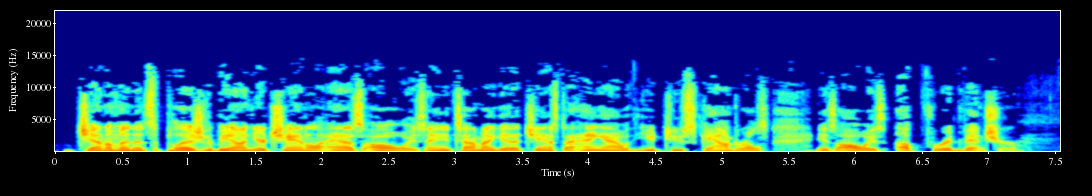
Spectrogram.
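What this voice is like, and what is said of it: Crisp Southern US accent. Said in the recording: “Crisp Southern voice. ... we love your accent”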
